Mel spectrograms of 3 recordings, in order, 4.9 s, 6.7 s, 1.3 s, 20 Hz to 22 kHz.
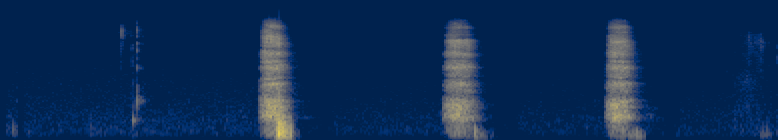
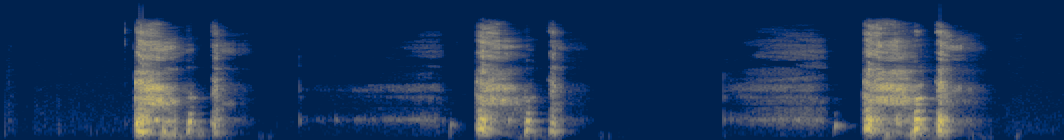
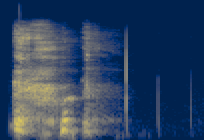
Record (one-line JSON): {"exhalation_length": "4.9 s", "exhalation_amplitude": 29192, "exhalation_signal_mean_std_ratio": 0.19, "three_cough_length": "6.7 s", "three_cough_amplitude": 30012, "three_cough_signal_mean_std_ratio": 0.3, "cough_length": "1.3 s", "cough_amplitude": 31955, "cough_signal_mean_std_ratio": 0.44, "survey_phase": "beta (2021-08-13 to 2022-03-07)", "age": "45-64", "gender": "Male", "wearing_mask": "No", "symptom_none": true, "symptom_onset": "9 days", "smoker_status": "Ex-smoker", "respiratory_condition_asthma": false, "respiratory_condition_other": false, "recruitment_source": "REACT", "submission_delay": "3 days", "covid_test_result": "Negative", "covid_test_method": "RT-qPCR"}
